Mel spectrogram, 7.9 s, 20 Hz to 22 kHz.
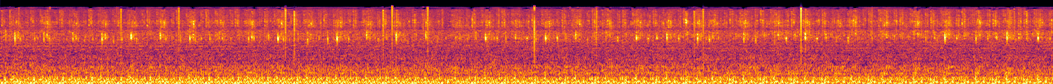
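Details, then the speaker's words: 1995 Chevrolet Suburban, cold start at about 20 degrees: a loud idle with a heavy, lumpy, uneven lope, sounding like an aggressive cam; runs rough when first started cold. "hello out there cold day today about 20 degrees but we cold start the suburban kind of runs funny when it's cold kind of sounds like it's got a cam in it or something"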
